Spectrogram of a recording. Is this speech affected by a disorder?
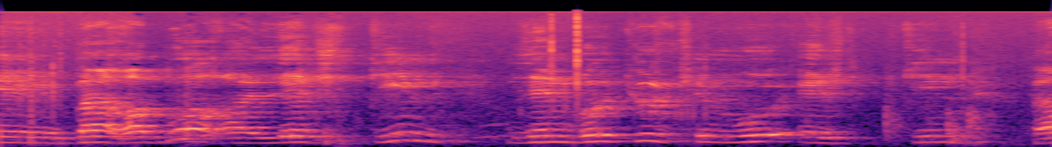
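Yes: cerebral palsy; lifelong, non-progressive.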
